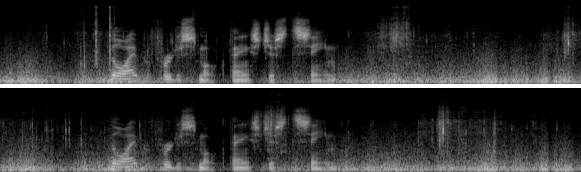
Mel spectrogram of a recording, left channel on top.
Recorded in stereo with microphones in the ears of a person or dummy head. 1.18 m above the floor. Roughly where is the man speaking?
Left.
